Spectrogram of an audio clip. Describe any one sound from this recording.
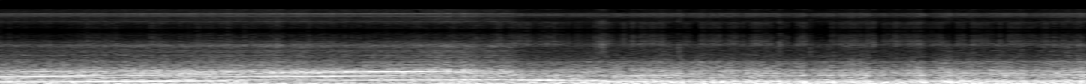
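Tyres and wind rumble steadily.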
